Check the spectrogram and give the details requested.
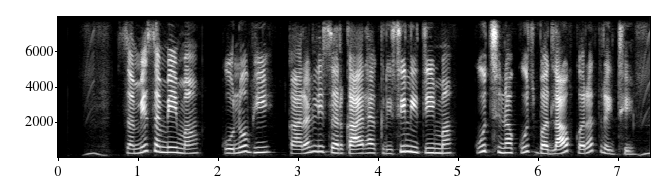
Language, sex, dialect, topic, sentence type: Chhattisgarhi, female, Western/Budati/Khatahi, agriculture, statement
